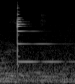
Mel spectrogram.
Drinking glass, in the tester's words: there's a difference in the resonance of its tone. So if you were to ping it like so that has a duller thud than if I was holding a lead crystal glass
